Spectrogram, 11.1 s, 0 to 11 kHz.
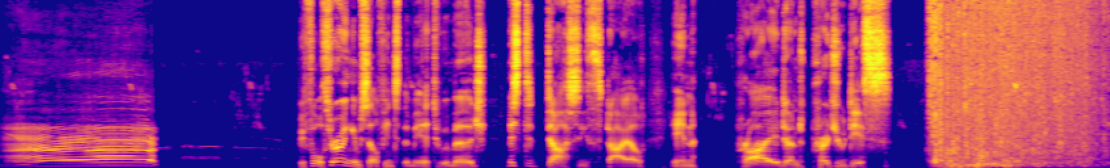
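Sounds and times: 
cow mooing: 0:00.0 - 0:01.6
speech: 0:03.0 - 0:09.6.

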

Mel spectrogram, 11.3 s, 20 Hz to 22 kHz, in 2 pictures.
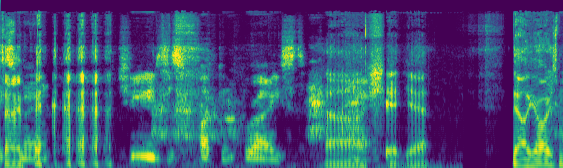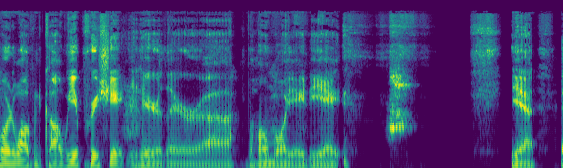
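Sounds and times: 
laughter: 0:00.0 - 0:02.4, 0:03.3 - 0:04.3
speech: 0:00.0 - 0:04.4, 0:05.1 - 0:09.7, 0:10.8 - 0:11.2
dog barking: 0:01.5 - 0:03.6, 0:09.5 - 0:09.8.

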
